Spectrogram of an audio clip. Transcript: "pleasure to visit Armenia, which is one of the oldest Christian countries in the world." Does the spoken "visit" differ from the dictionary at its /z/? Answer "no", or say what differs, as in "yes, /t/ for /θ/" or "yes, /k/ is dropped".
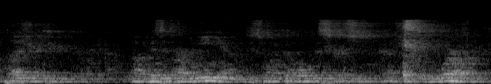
no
